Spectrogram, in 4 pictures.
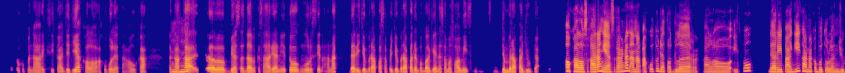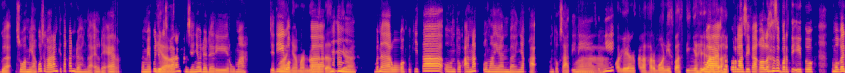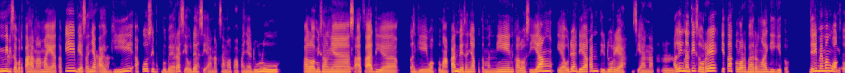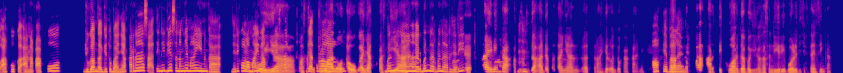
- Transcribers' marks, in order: in English: "toddler"; laughing while speaking: "ya"; laughing while speaking: "kalau"; other background noise
- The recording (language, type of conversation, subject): Indonesian, podcast, Bagaimana kamu memutuskan apakah ingin punya anak atau tidak?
